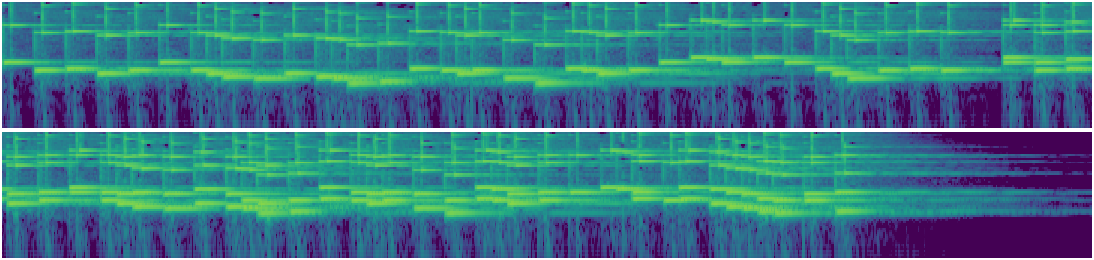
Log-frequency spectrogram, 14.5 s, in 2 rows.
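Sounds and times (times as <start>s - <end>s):
melody pitched five semitones down: 0.0s - 13.8s.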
